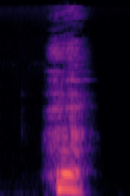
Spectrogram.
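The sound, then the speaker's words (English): A single short, breathy yawn with a voiced, drawn-out tone, fairly loud, surrounded by silence. “See, I yawn, I should knock out.”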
